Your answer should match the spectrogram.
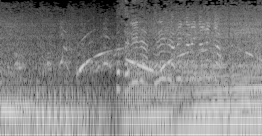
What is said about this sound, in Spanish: El coche de la policía le sigue.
